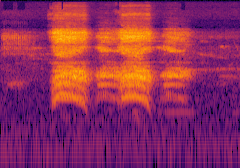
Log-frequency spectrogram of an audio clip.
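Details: Crow cawing: a drawn-out, grating call that breaks into linked rough syllables, ending in a weaker trailing note.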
